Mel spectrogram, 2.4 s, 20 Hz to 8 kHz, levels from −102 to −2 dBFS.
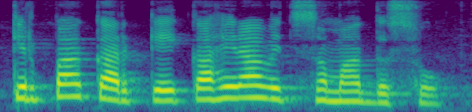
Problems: background sounds at intervals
